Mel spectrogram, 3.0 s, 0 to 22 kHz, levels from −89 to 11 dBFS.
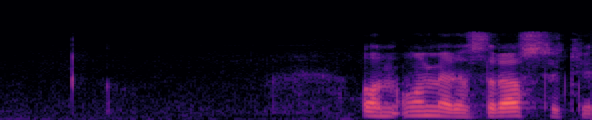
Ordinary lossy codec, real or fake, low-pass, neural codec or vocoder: AAC, 48 kbps; fake; 7.2 kHz; codec, 44.1 kHz, 7.8 kbps, Pupu-Codec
